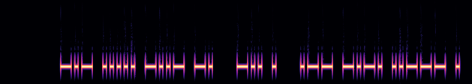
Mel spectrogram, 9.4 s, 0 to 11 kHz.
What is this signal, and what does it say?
Morse code, heard as a keyed tone, about 17 wpm, 700 Hz. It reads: K5XN DE WC2E
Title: USA Callsign DE Callsign - 4 Characters - 17wpm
